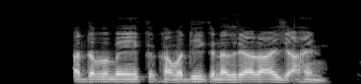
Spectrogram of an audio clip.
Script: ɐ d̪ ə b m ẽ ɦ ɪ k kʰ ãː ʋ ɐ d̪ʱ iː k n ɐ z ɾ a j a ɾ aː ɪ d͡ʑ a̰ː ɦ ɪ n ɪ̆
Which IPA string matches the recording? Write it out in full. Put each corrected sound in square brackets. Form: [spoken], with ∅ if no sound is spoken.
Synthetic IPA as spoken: ɐ d̪ ə b m ẽ ɦ ɪ k kʰ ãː ʋ ɐ d̪ʱ iː k n ɐ z ɾ [i] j a ɾ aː ɪ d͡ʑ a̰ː ɦ ɪ n ɪ̆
